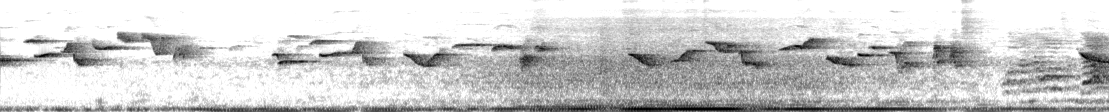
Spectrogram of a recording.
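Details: Sumatran laughingthrush (goci) singing to provoke a reply: a lively, continuous string of short whistled notes, mostly quick up-and-down slurs in rapid clusters, over a steady low hum.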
